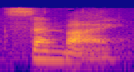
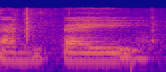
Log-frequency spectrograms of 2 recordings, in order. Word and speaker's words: senpai: spicy mini heart sunbae i know how it's spelled but i've always said senbai which is clearly wrong because it's senpai so anyway they're spicy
